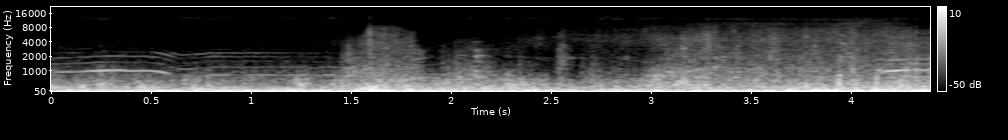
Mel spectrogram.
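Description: Wind buffeting the microphone over the low rumble of an SUV rolling slowly across a grassy field. A faint, wavering whistle-like tone rides on top for about the first second and a half.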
